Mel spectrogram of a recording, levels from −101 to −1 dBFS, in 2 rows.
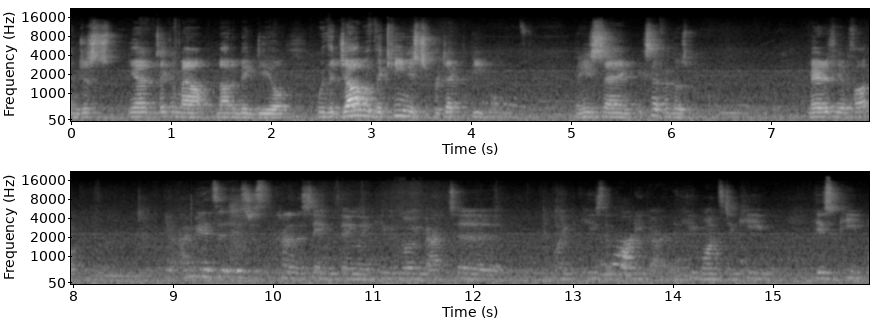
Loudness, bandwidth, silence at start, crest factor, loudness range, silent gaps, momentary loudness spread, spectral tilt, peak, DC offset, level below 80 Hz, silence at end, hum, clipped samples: -35 LUFS; 17.5 kHz; 0 s; 24 dB; 12 LU; none; 17 LU; -3.5 dB/octave; -12 dBFS; under 0.1%; -56 dBFS; 0 s; none; under 0.1%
